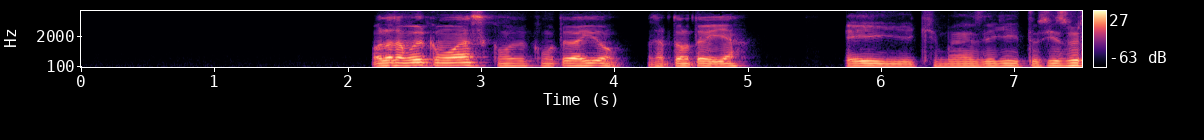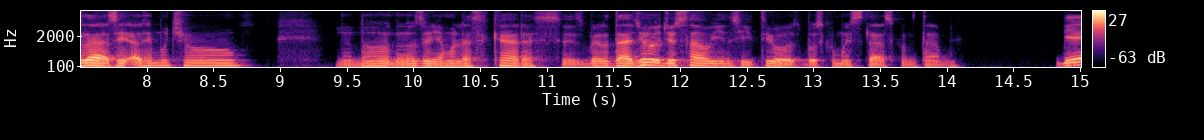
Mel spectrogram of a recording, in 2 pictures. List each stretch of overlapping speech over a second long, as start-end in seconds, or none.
none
